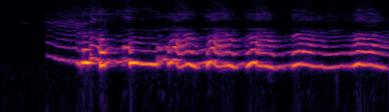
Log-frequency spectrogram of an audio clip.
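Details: Border Collie "talking" back with a continuous wavering, howl-like moan. The tone rises and falls in quick warbles for over three seconds, like a sung conversation, with no other clear sounds.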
